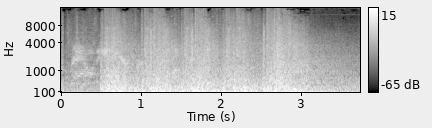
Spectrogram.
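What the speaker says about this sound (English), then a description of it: "With the M235 missile launcher, we can engage ground and air" Loud rumbling missile-launcher explosions from Securitron robots' M235 launchers in Fallout: New Vegas, a heavy roaring burst that swells after a short quieter start and holds steady before fading.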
